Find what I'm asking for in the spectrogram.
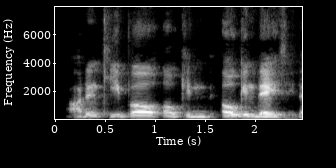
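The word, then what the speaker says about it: Adetokunbo Ogundeji: But I want everyone in Atlanta to know how to say Adinkipo Okendeji. – Adinkipo Okendeji. That's how you say it.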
